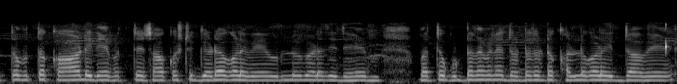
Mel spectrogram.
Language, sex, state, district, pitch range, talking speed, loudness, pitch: Kannada, male, Karnataka, Bellary, 190-205 Hz, 125 wpm, -29 LUFS, 200 Hz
